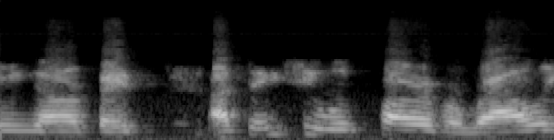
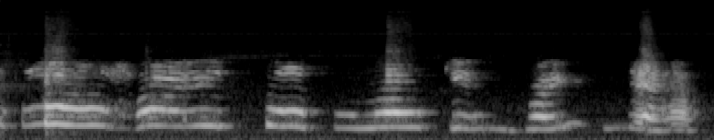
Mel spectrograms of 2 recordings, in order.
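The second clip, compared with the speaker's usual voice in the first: high, slow, fake sobbing voice; sarcastic whimpering falsetto; mock crying; slower than usual. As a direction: ham up crocodile tears. Mocking mother's fake sorrow.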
